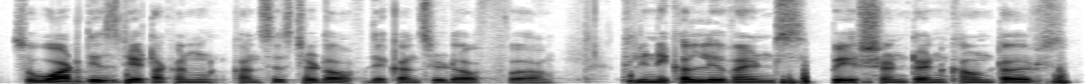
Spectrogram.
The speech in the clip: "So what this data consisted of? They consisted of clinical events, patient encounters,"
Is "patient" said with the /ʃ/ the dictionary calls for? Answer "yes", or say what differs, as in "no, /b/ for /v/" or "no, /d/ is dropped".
yes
